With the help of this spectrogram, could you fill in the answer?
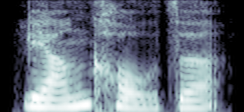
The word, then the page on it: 两口子: liǎng kǒu zi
